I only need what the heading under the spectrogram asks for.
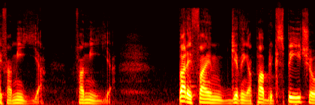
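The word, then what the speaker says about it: famiglie: Either you pronounce it like it's supposed to be which is famili famil. That's how it's supposed to be pronounced. Or you pronounce it in the southern way, which is a Y. Famili with a Y. Or you pronounce it the northern way, which is an L.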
